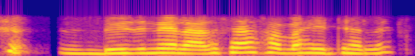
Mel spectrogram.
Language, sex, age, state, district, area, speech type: Assamese, female, 18-30, Assam, Charaideo, rural, conversation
